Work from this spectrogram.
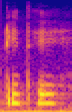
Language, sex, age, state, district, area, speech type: Bengali, female, 18-30, West Bengal, Birbhum, urban, spontaneous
